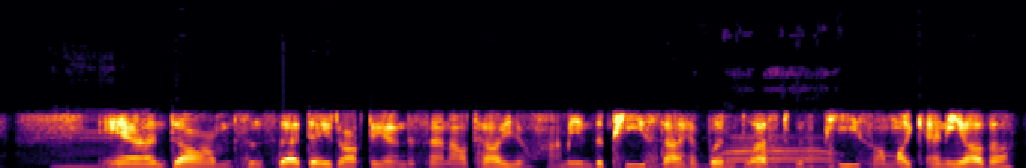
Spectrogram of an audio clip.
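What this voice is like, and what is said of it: Boston accent. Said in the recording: “are you from New York? I hear an accent. ... That's a Boston accent.”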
